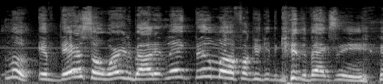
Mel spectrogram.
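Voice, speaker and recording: A man streaming a video game with loud, profane, reactive outbursts and casual chat. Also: very high-pitched, lively intonation, fairly quick. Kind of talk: casual gaming stream commentary.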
